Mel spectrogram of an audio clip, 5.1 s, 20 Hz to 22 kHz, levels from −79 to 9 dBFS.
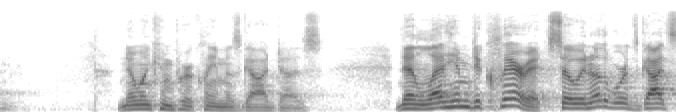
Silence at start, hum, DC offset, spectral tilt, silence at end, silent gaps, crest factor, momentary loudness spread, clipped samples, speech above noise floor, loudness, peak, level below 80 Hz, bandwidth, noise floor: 0 s; none; under 0.1%; -4.5 dB/octave; 0 s; none; 22 dB; 14 LU; under 0.1%; 39 dB; -25 LUFS; -6 dBFS; -74 dBFS; 15 kHz; -65 dBFS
